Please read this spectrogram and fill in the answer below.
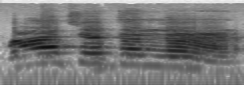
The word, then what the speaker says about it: Rajadamnern: Raja Damnern, RAJADAMNERN.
